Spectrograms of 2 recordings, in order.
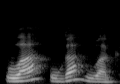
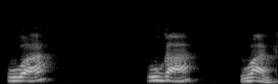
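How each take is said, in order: First: উয়া, উগা, ওয়াগ said as a quick silly chant; playful nickname sounds. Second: উয়া, উগা, ওয়াগ said as funny nonsense words for the stop codons; playful nickname sounds. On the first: (মুখস্থ করার ছড়ার মতো উয়া, উগা, ওয়াগ) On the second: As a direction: read উয়া উগা ওয়াগ like a silly chant. (মজার ছন্দে উয়া, উগা, ওয়াগ) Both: Shown as a demonstration. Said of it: "আমি এটাকে এমনিই উচ্চারণ করি".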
